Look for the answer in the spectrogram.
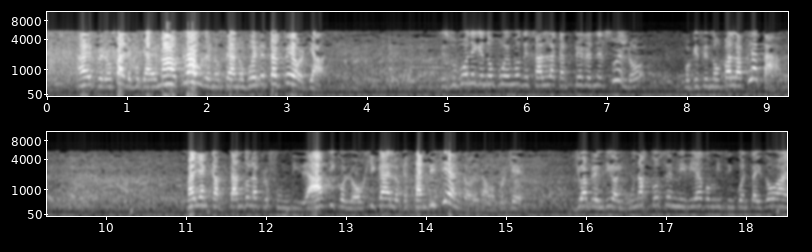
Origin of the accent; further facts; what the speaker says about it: Temuco, Araucanía, Chile; yo nací en Temuco, por lo tanto viví 15 años allá, yo crecí con esta frase.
